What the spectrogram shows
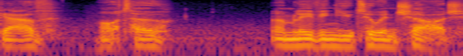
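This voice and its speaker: This man uses a put-on character voice that is raspy and fairly low. He speaks at a moderate pace. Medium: video game.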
